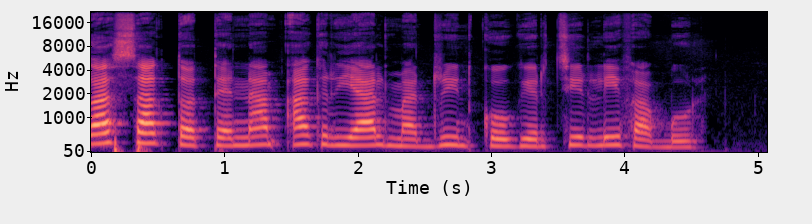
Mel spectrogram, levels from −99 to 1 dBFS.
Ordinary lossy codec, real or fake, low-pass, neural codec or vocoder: none; real; none; none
